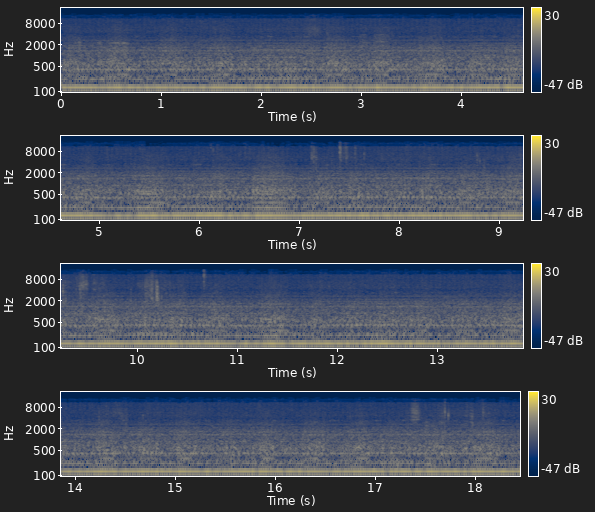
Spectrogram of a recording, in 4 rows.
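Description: Ford Ka RC5 rally car's engine idling steadily, heard from inside the cabin.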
